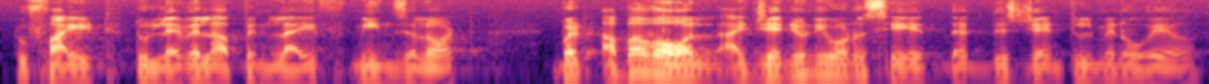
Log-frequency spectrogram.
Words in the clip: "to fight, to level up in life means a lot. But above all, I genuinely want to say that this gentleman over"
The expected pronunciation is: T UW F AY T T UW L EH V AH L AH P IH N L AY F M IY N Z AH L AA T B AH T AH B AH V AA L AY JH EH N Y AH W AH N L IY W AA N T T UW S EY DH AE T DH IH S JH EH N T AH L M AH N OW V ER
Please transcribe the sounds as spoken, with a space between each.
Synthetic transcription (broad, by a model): T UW F AY T T UW L EH V AH L AH P IH N L AY F M IY N Z AH L AA T B AH T AH B AH V AA L AY JH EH N Y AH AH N L IY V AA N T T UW S EY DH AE T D IH S JH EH N T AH L M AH N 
